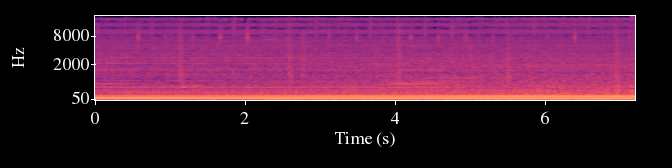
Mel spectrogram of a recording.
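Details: 2018 Dodge Charger Hellcat V8 after a JLT short ram intake install: a deep, smooth, even rumble rising slightly with throttle, with no hiss, misfire or ticking; normal idle and rev.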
